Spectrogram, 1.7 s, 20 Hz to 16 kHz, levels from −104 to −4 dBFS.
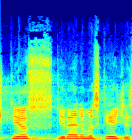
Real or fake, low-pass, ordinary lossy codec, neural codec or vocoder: real; 14.4 kHz; MP3, 96 kbps; none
